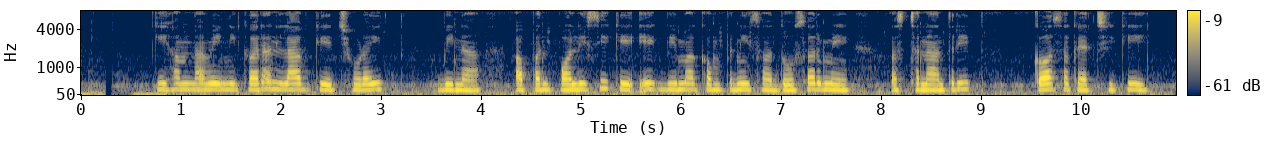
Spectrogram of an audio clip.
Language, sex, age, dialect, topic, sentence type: Maithili, female, 25-30, Southern/Standard, banking, question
